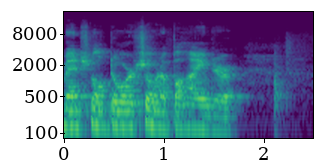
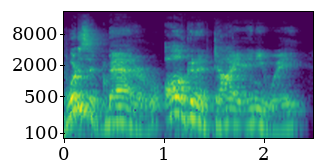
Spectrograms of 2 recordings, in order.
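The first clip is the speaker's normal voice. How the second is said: much louder, mock hopeless; despairing shout; 3 semitones higher, 10 dB louder than usual. Giving up on the group, yelling. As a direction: throw up your hands, loudly.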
